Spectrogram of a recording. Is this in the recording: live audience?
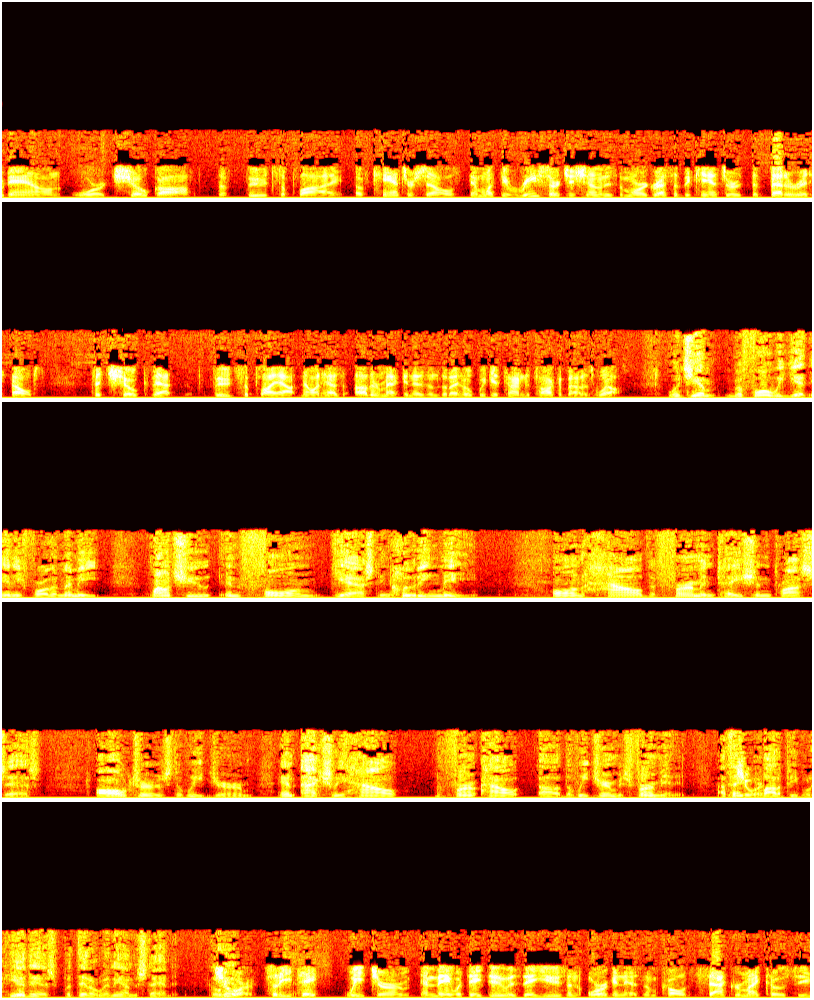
no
